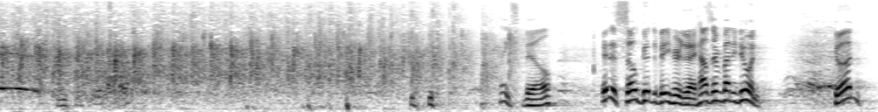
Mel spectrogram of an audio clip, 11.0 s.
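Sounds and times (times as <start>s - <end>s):
church congregation applauding a guest speaker: 0.0s - 6.5s
speech: 6.3s - 9.6s, 10.4s - 10.8s.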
